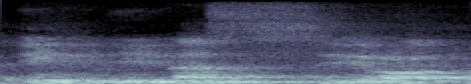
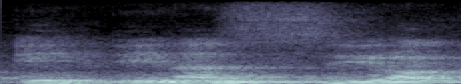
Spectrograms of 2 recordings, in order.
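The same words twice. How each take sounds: First: The word starts with a plain s sound. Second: The word starts with a z sound. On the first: "pakai sin" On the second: "pakai zai"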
